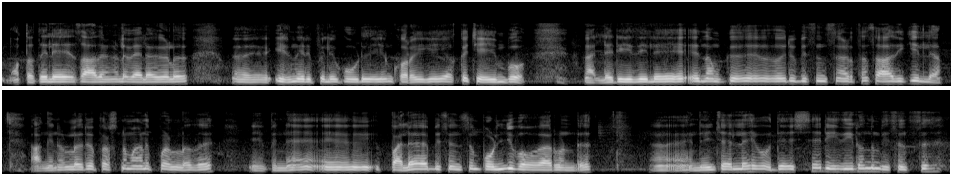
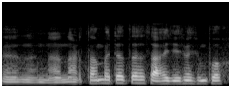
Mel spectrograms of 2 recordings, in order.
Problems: background sounds at intervals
